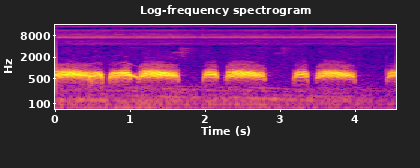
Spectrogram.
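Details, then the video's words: Loud spotted dove cooing in a lure session for wild birds: short clipped notes alternate with longer smooth coos in a steady series, the pairs spaced about a second apart. "Mikat Terkukur..ll Keren kalau Burung liar Sudah Turun"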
